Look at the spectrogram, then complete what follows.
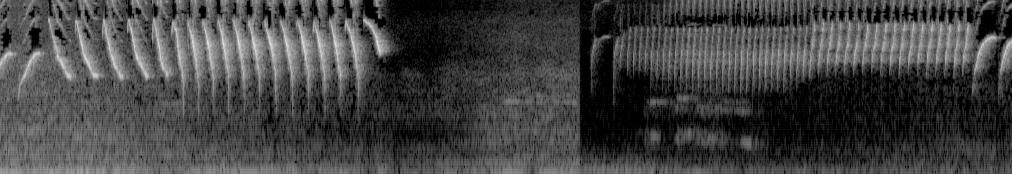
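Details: Canary singing a rapid, regular series of bright downward-sweeping whistles for about four seconds, then a pause and a soft, high, fine trill that swells before another sweep.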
